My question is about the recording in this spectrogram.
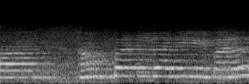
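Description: A girl singing solo into a microphone, holding long steady notes, with a short break for breath a little past halfway before the next phrase begins.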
